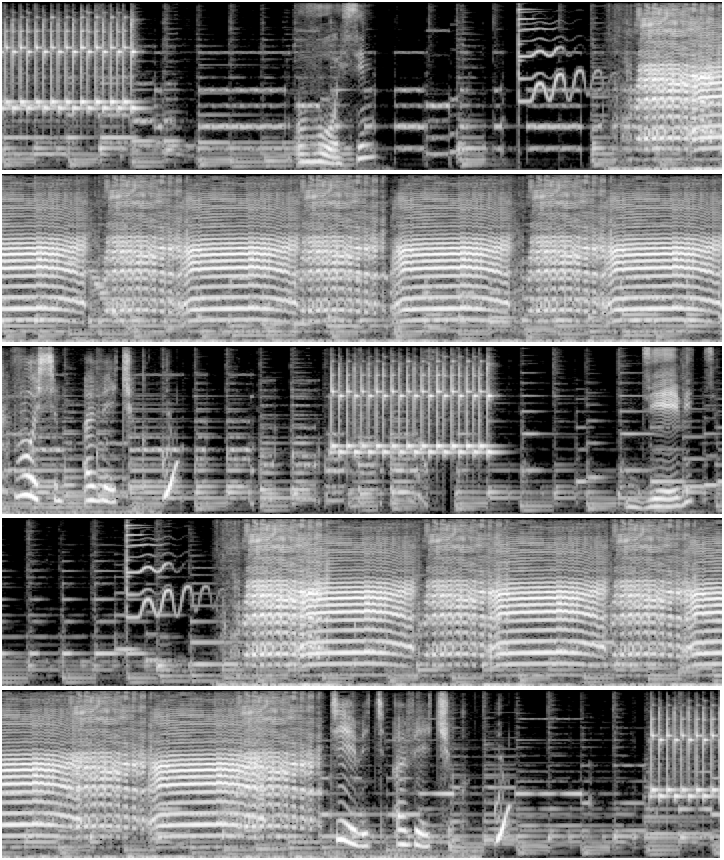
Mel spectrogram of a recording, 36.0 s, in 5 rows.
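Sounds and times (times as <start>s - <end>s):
sheep bleating: 6.2s - 14.5s, 23.8s - 32.1s.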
